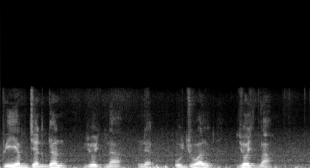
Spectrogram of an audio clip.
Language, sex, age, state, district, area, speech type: Gujarati, male, 60+, Gujarat, Kheda, rural, spontaneous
